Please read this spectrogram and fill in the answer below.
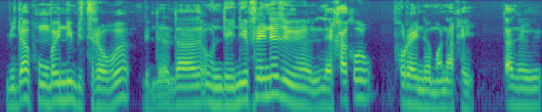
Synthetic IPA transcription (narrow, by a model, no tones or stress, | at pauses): bidapʰɔŋbajnibitʰɾawbɯbida̰daundɯjnipʰɾajnɯzɯŋlekʰakʰɯ | pʰɔɾajnɯmanakʰɯj | tazɯŋ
